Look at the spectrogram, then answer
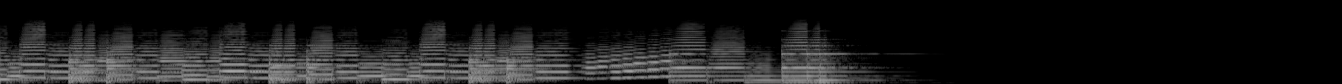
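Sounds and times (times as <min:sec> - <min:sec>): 
trombone: 0:00.0 - 0:08.8.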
